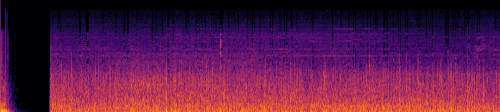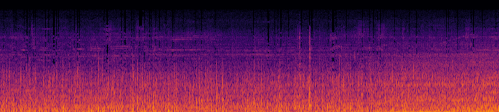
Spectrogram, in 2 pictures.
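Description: A heavy truck engine rumbles steadily with road noise.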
